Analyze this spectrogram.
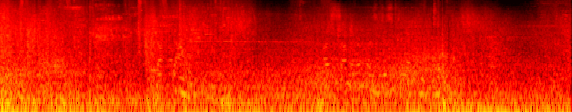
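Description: Magic spells crackle and burst in a busy fight.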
